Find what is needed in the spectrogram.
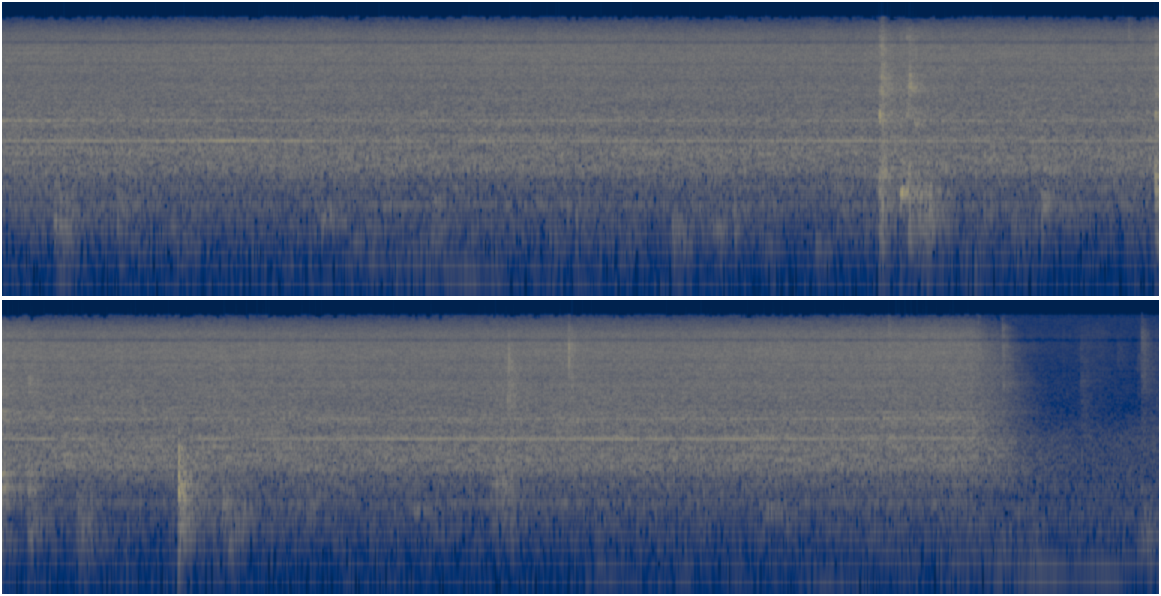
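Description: Handheld hair dryer running steadily with a thin whining tone, then switched off near the end, dying away over about a second. Three brief knocks sound over it around the middle.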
